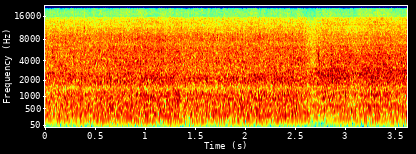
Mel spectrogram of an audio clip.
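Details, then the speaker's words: K605 Kelvinator washer filling alongside a 1996 Whirlpool: steady hiss of water rushing in, motor barely audible, no drone, knocking or rattle; normal quiet fill. "oh there it is so it did start first and you can hardly hear it too"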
